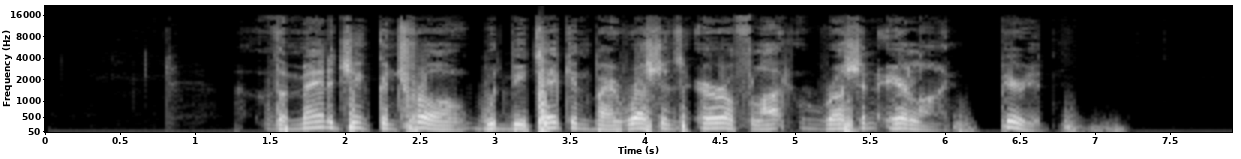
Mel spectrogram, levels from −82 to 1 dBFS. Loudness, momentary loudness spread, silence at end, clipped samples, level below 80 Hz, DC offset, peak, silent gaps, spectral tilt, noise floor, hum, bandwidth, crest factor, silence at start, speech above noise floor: -14 LUFS; 14 LU; 0.75 s; under 0.1%; -36 dBFS; under 0.1%; 0 dBFS; none; -5 dB/octave; -63 dBFS; none; 16.5 kHz; 16 dB; 1.45 s; 49 dB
